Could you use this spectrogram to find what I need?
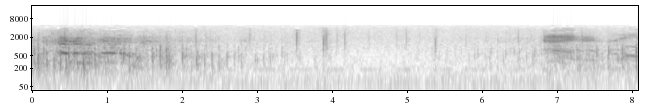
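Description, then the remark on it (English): Hooves of soldiers' horses clip-clop in a loose, uneven rhythm, with raised voices or calls rising over them at the start and again near the end. “Soldiers, mount your horses.”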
